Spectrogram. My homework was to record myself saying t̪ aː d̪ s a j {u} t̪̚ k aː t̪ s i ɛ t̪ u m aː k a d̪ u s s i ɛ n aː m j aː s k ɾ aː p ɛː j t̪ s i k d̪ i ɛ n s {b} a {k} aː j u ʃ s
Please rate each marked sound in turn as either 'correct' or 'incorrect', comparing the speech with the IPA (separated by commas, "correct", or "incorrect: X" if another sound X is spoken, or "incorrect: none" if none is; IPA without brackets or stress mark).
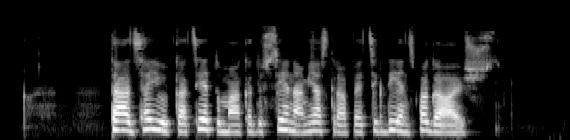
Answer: incorrect: uː, incorrect: p, incorrect: ɡ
